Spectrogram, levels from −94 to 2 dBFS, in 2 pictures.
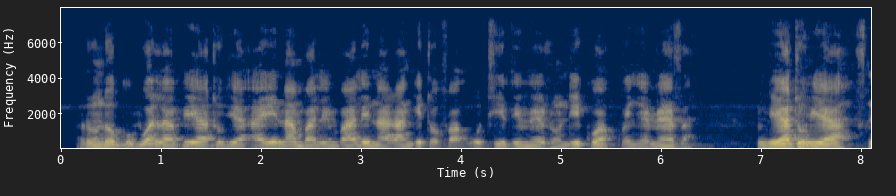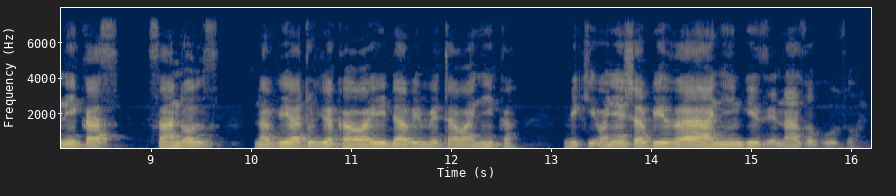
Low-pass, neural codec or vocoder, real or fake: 7.2 kHz; codec, 16 kHz, 8 kbps, FreqCodec, larger model; fake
